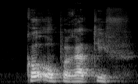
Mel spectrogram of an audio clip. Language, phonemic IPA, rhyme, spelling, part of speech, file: Dutch, /ˌkoː.oː.pə.raːˈtif/, -if, coöperatief, adjective, Nl-coöperatief.ogg
- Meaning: cooperative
